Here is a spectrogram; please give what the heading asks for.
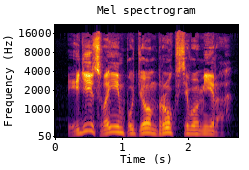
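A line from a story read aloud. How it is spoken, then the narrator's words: Booming old warrior. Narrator (Russian): прогремел старый воин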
